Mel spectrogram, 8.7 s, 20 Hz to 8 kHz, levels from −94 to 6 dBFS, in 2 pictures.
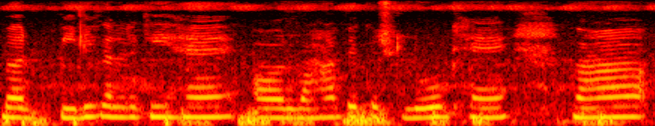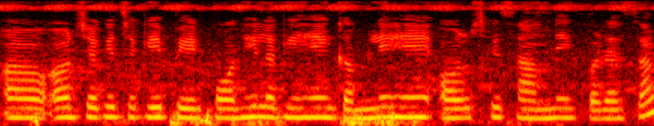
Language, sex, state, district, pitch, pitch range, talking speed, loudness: Hindi, female, Uttar Pradesh, Varanasi, 230 Hz, 220-235 Hz, 190 wpm, -29 LUFS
